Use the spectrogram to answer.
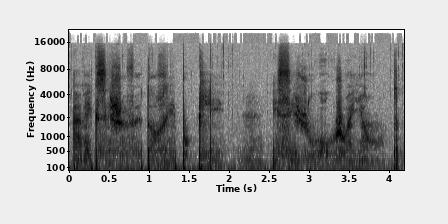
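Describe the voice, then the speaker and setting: A person reading a novel aloud in a soft, hushed ASMR whisper, like someone whispering in a library. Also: takes it slowly. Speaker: audiobook-style reader.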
